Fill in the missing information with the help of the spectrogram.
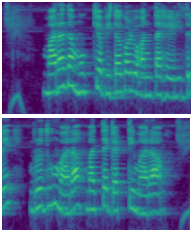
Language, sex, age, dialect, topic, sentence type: Kannada, female, 18-24, Coastal/Dakshin, agriculture, statement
